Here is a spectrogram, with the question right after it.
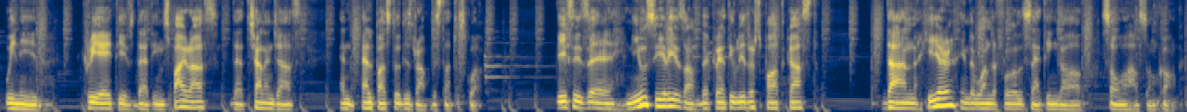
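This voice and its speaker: A man with a lowish, mellow voice hosts an interview podcast. He speaks in a measured, emphatic way and frames his questions with care. The recording comes from a members' club lounge. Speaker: podcast host. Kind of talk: interview podcast, scripted opening.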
